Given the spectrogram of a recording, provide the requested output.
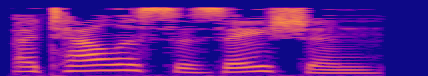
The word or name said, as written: italicization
